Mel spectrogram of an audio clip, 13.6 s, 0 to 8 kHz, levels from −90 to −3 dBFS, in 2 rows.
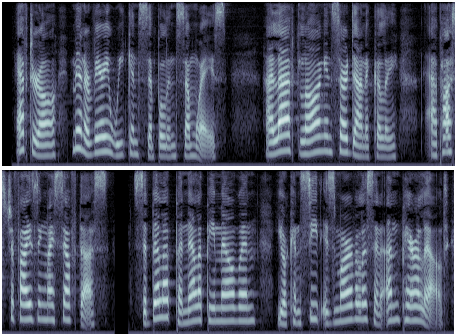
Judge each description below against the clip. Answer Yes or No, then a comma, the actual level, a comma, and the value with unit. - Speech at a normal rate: No, slow, 125 wpm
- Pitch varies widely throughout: No, average, 4.8 semitones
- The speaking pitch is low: No, high, 245 Hz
